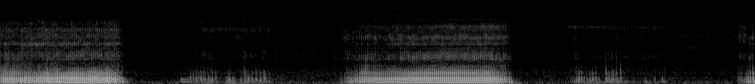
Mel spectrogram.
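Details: Pit Bull puppy dozing while cuddling with its owner, snoring twice with long, deep, rattling inhalations about three seconds apart, soft breathing noises in between.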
